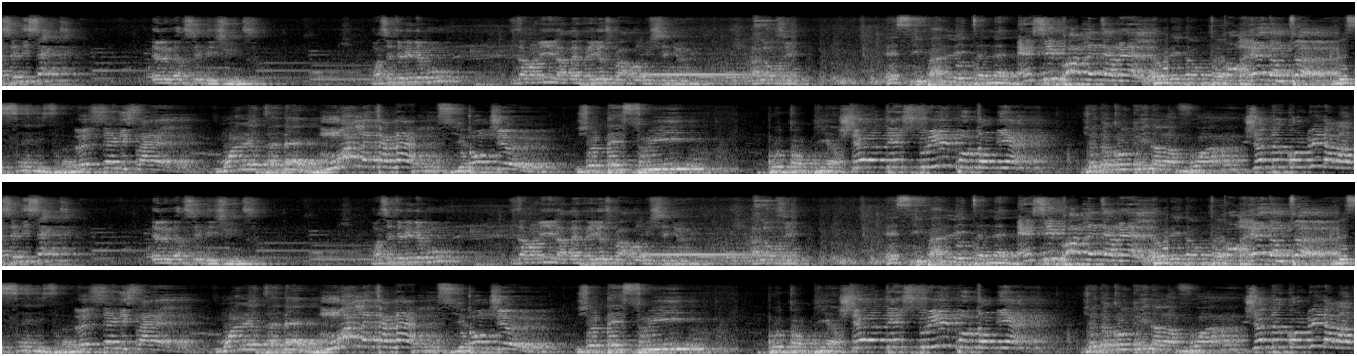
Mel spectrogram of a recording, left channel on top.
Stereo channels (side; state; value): both; identical; correlation 1.00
